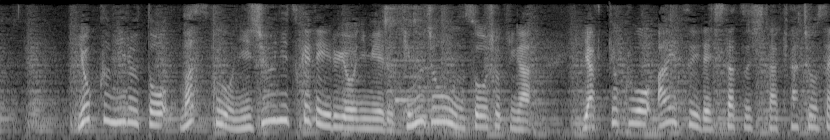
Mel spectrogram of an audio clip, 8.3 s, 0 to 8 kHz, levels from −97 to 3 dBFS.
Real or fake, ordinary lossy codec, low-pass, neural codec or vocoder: real; AAC, 32 kbps; 7.2 kHz; none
